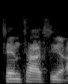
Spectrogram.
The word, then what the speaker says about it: Tentacion: Tentacion. – I never knew how to say that. – I believe that's how it's pronounced, Tentacion.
